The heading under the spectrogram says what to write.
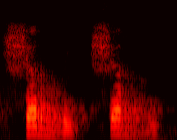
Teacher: karena rnya ini ada tasdidnya jadi perlu ada kayak di dobelkannya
